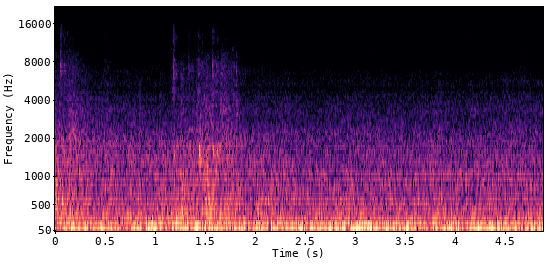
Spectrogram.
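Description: Passenger train rolling away along the track: a steady rumble, with the clicking of wheels over the rails that dies away about two seconds in.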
